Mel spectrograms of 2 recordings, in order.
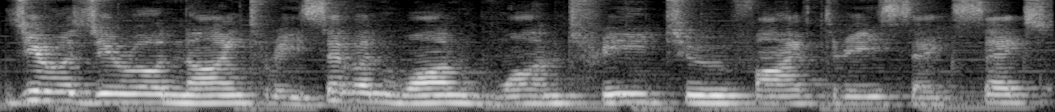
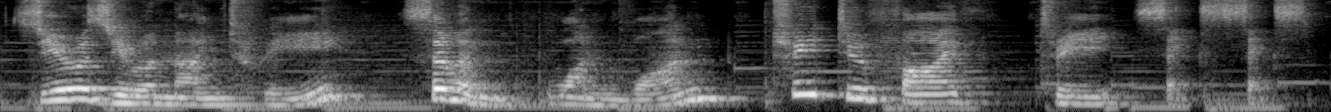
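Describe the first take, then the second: First: The digits run on without grouping pauses. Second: The digits come in groups separated by pauses. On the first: The digits are just a random string. "these random" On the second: The digits are grouped like a phone number. "It's easier to do chunking"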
